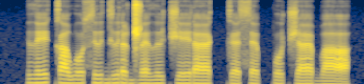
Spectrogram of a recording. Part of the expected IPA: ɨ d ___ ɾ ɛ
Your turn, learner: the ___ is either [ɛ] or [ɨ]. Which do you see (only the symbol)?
ɨ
